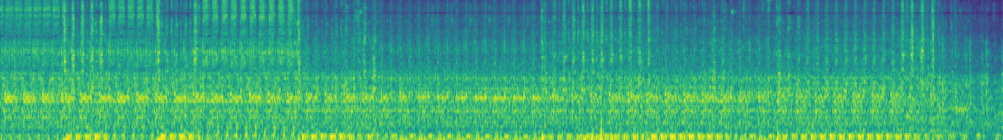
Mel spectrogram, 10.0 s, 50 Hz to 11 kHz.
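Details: Onan generator putting out about 160–170 volts per plug: a small engine running fast and rough, idling way too fast and won't adjust down: excessive idle speed.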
